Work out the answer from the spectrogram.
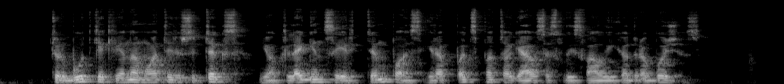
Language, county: Lithuanian, Alytus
